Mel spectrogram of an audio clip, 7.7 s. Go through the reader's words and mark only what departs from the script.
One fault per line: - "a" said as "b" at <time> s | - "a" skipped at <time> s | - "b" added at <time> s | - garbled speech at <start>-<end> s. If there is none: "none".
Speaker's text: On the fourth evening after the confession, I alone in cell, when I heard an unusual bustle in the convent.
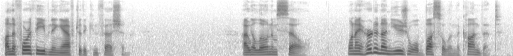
none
